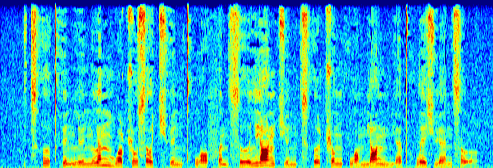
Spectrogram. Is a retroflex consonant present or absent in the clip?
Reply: present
